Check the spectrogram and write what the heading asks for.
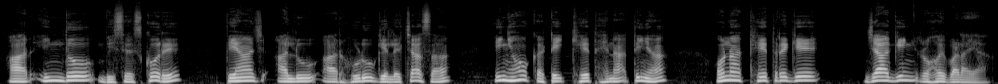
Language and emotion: Santali, neutral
